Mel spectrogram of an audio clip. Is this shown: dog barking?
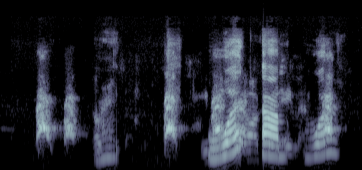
yes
